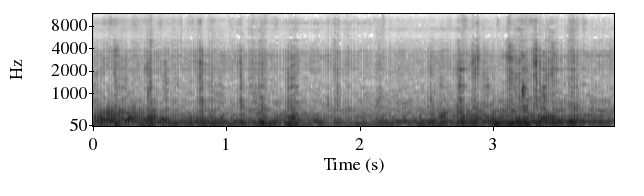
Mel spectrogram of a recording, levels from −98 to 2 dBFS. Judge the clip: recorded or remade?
remade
